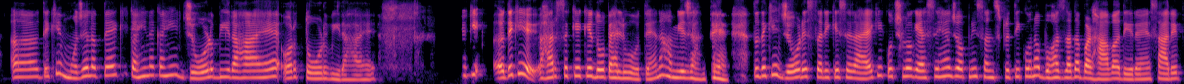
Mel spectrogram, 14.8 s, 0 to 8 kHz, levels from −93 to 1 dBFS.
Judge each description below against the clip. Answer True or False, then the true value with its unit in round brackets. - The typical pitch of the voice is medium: False (245 Hz)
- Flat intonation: False (5.0 semitones)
